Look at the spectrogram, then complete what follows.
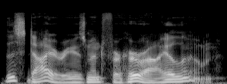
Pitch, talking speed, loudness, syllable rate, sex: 115 Hz, 210 wpm, -16 LUFS, 5.2 syllables/s, male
